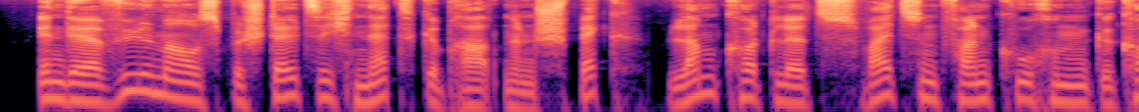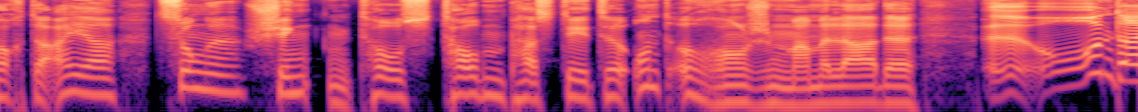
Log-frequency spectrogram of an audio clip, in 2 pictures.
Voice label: Hörbuch historisch; Muttersprache Deutsch

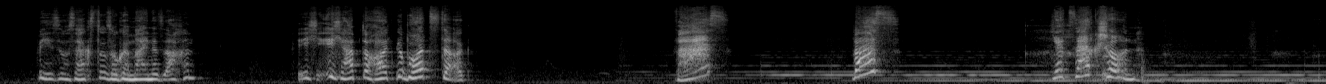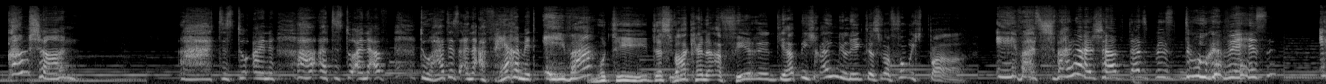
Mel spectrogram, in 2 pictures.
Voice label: synchron drama

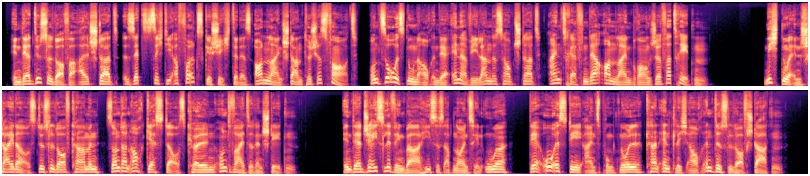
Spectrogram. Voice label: Imagefilm; wsw

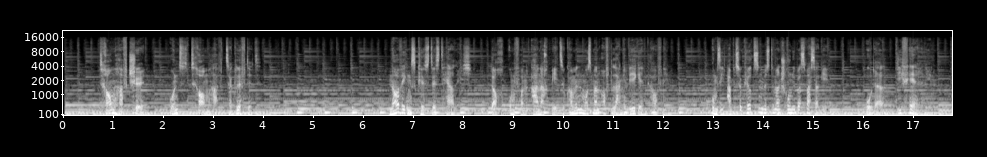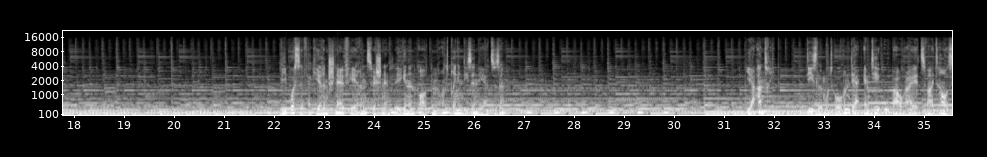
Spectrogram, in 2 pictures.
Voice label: imagefilm deutsch

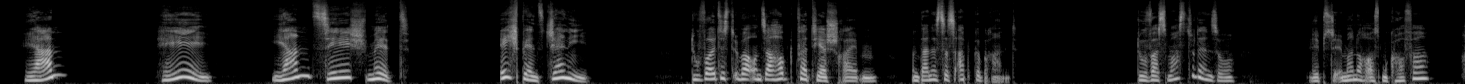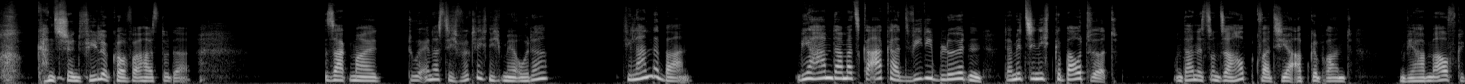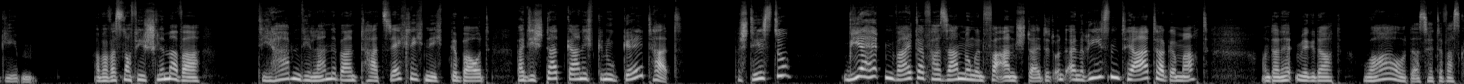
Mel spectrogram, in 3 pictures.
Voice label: sprachdemo

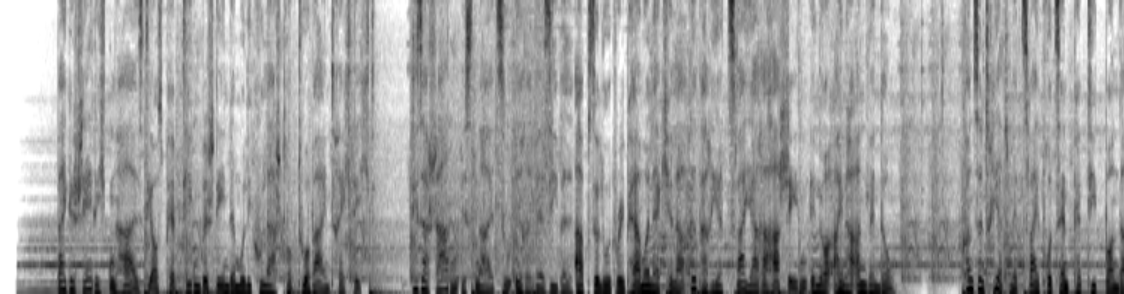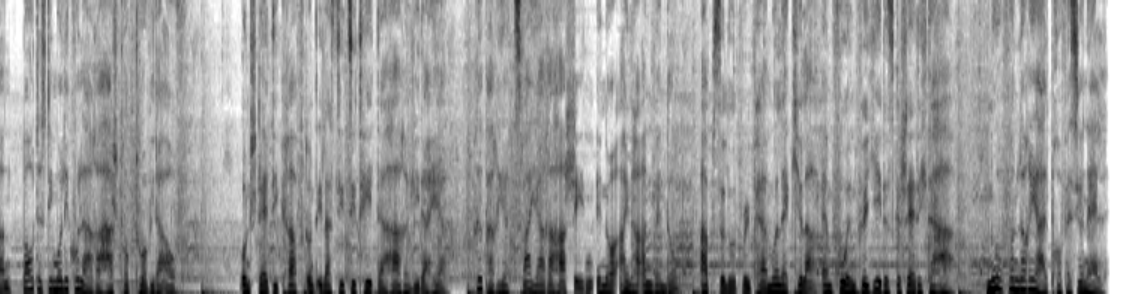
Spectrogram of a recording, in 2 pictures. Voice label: webspot; loreal absolut repair molecular

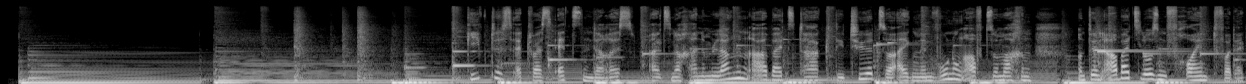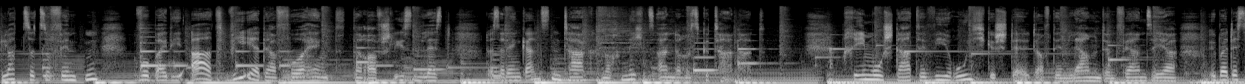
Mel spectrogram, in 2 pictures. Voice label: hoerbuch

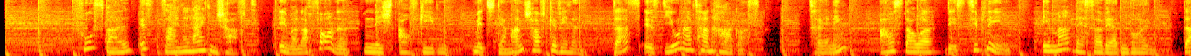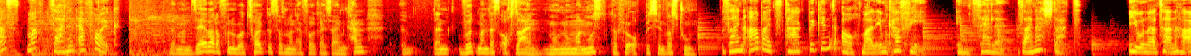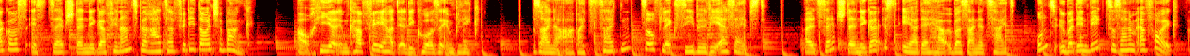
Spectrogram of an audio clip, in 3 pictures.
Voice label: imagefilm praesent charmant; deutsche bank

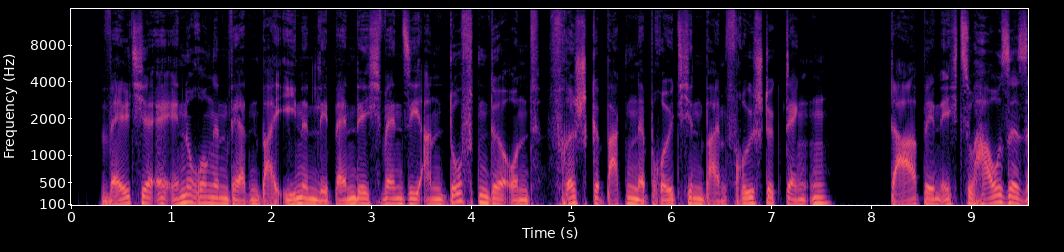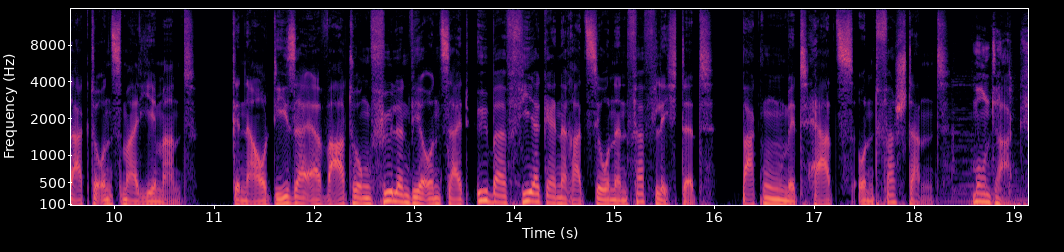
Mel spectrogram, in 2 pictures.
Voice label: image filme

